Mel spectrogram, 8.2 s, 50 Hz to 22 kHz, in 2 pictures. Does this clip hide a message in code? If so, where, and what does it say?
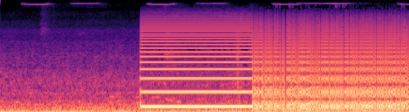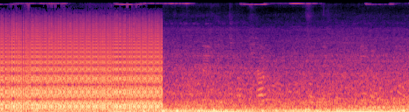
Yes: POCSAG pager data (512 baud) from 1.4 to 5.7 s, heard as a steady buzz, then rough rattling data, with the noise inside a bus.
